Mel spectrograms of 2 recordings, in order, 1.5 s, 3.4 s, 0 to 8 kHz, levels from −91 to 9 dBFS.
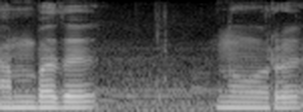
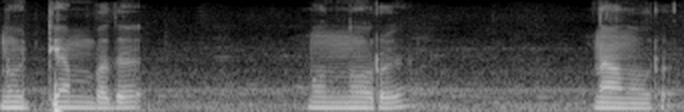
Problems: constant background noise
